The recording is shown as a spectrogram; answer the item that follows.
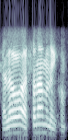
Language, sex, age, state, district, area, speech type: Kashmiri, male, 45-60, Jammu and Kashmir, Bandipora, rural, conversation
